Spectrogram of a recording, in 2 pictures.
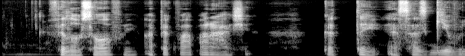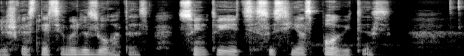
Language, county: Lithuanian, Kaunas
